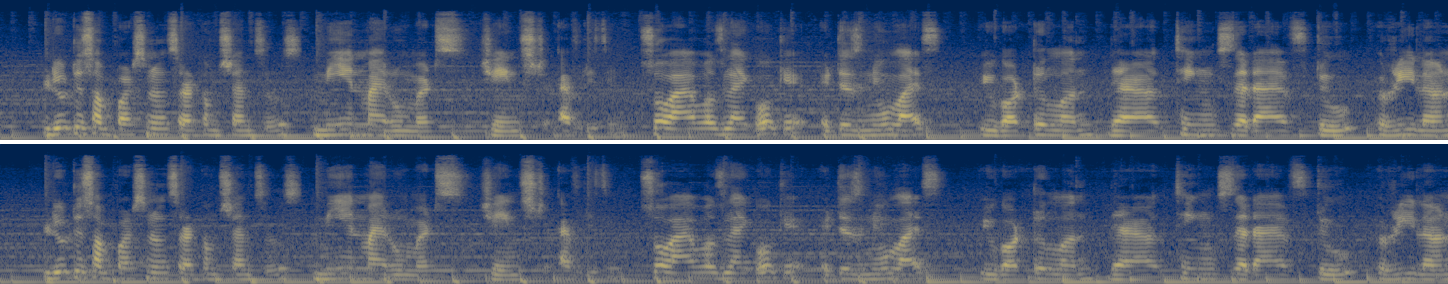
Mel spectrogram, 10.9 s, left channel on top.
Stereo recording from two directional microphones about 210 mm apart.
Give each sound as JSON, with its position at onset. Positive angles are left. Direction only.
{"t": 0.3, "sound": "speech", "side_deg": 5}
